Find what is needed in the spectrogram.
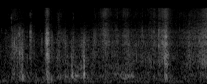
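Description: Footsteps and scuffling on dry leaf litter and grass, a handful of short, irregular crunches.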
